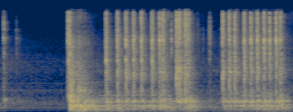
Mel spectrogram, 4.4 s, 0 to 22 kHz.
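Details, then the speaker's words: Massey Ferguson 65 tractor, battery judged toast and unable to hold charge, start attempt with charger connected (key switch not working): rapid bursts of clicking chatter, engine never turns over; failed crank from weak battery. "battery is toast. It's no good. It It won't hold enough power to start it if it's cold or anything. It might start up, but I doubt it."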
